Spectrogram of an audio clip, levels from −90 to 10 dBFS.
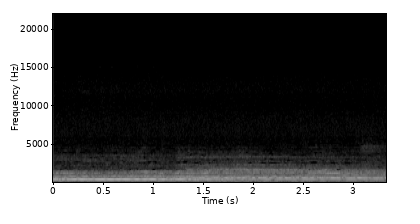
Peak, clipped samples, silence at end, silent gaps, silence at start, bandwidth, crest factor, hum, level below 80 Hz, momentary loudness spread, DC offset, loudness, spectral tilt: -22 dBFS; under 0.1%; 0 s; none; 0 s; 4.9 kHz; 10 dB; none; -62 dBFS; 7 LU; under 0.1%; -33 LUFS; -7 dB/octave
